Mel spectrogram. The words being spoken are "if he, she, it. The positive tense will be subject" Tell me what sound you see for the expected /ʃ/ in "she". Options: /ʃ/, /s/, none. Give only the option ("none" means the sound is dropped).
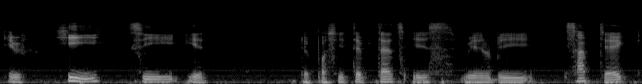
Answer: /s/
